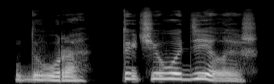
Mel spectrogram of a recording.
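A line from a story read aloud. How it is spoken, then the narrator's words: Man groaning, straining. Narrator (Russian): простонал мужик, пытаясь пошевелиться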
